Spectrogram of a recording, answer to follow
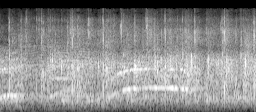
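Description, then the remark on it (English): An audience claps in a dense, steady burst of applause that holds at an even loudness throughout, with a faint wavering tone, like a whistle or voice, gliding above the clapping midway. “Are you clapping for him or are you clapping for yourself?”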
